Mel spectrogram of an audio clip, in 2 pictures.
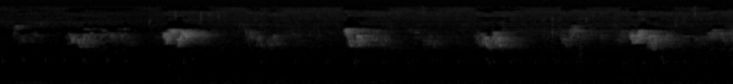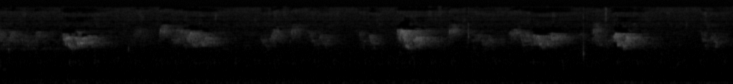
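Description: A songbird singing short, high phrases over and over, about one every two seconds, faint against steady low background noise.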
